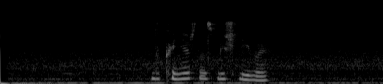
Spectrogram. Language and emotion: Russian, positive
